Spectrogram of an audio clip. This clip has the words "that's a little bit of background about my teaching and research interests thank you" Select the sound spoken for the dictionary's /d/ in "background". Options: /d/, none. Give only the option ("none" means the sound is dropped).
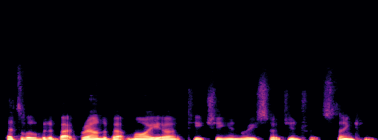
/d/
